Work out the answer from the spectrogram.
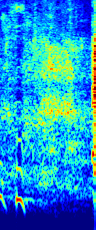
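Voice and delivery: a quick airy laugh at her own story; breathy laugh. Real, not acted. Laughing as she tells the crowd about Julie's rescue. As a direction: let a soft laugh slip out.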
